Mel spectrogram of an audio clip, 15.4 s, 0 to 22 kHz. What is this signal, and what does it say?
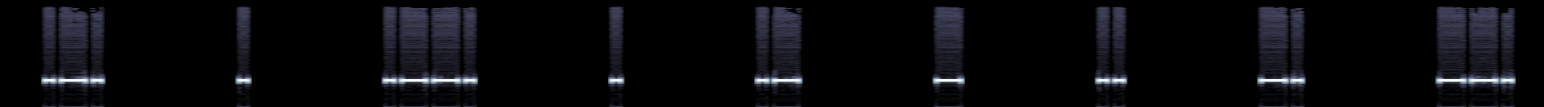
Morse code, heard as a keyed tone, about 15 wpm, spaced as for 5 wpm, 1000 Hz. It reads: REPEATING
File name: qotdfiles / 5wpm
